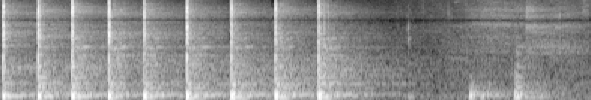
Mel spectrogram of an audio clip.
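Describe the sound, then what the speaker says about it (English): A steel punch struck by a hammer against a pin in an AK rifle receiver, eight sharp metallic blows in a quick even rhythm, then a pause and two more lighter taps, close and loud. "I'm just going to get on it with the punch again"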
